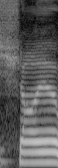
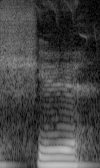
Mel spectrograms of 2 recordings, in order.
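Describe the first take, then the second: First: The word rhymes with fire. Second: The word ends in an ear sound without R. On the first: The speaker calls it wrong. "we do not say shire" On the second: The speaker calls it right. "we say shear"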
